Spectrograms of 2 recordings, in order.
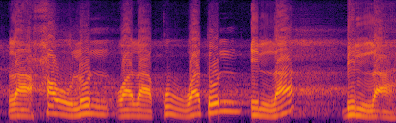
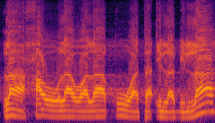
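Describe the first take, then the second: First: The nouns end in an 'un' sound. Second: The nouns end in a plain 'a' vowel.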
